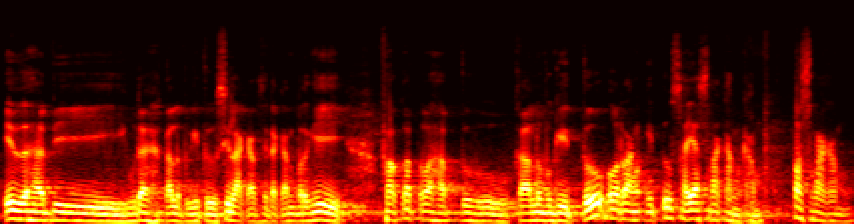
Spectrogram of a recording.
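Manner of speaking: God replying to the sura, deep and calm; God answering. Acted. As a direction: grant the request with low gentle authority. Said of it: "Allah menjawab".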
